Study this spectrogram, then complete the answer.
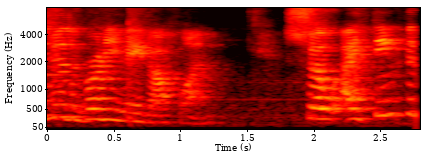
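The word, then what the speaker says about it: Madoff: I want to do Bernie Maid off next. Okay. Bernie Madd, but I pronounce it Bernie Moff.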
